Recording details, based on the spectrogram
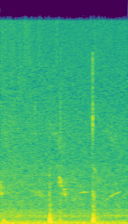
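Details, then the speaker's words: Inner tie rod with boot removed, rocked by hand: three faint light clicks about half a second apart from play in the worn inner tie rod, blamed for the vibration; to be replaced. "and you can hear it rather than see it it's got a little bit of play in it and that's what causing the vibration"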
